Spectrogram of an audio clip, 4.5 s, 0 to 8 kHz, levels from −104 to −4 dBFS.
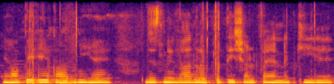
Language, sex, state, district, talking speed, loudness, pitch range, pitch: Hindi, female, Uttar Pradesh, Lalitpur, 190 wpm, -15 LUFS, 190-200 Hz, 195 Hz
